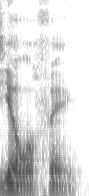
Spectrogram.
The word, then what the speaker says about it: Yellowfang: She is dark gray and spiky, and her name rhymes with Mellow Mang. It is Yellowfang.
